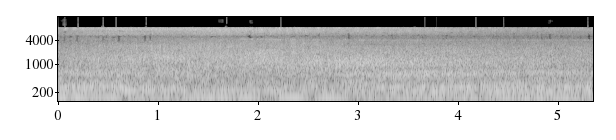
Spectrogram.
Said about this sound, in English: Later, a helicopter flies over the city lights.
